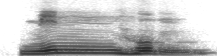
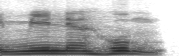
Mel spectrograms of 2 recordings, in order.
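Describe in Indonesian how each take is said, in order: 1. Bunyi n ditahan kuat tanpa vokal tambahan. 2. Ada bunyi vokal tambahan di antara n dan h. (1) "Jadi harus ditekan" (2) "Kalau nggak ditekan jadi mineh"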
